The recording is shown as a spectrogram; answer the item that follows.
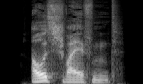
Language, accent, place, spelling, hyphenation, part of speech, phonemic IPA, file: German, Germany, Berlin, ausschweifend, aus‧schwei‧fend, verb / adjective, /ˈaʊ̯sˌʃvaɪ̯fn̩t/, De-ausschweifend.ogg
- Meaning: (verb) present participle of ausschweifen (“to digress, to wander”); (adjective) dissolute, debauched, dissipated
